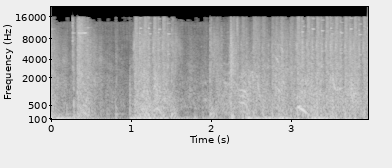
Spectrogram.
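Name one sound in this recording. A punch lands on a body with a dull thud.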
